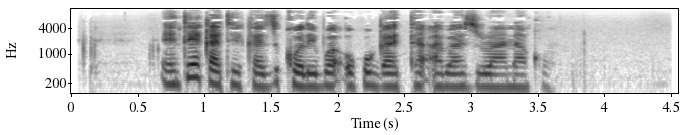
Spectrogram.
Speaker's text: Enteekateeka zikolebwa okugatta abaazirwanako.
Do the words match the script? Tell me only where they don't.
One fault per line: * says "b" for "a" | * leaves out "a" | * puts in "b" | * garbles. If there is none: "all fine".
all fine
